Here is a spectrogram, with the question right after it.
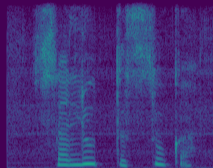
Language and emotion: Russian, angry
